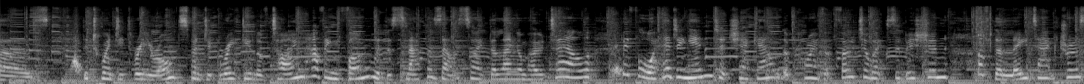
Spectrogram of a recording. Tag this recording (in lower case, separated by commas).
speech, music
